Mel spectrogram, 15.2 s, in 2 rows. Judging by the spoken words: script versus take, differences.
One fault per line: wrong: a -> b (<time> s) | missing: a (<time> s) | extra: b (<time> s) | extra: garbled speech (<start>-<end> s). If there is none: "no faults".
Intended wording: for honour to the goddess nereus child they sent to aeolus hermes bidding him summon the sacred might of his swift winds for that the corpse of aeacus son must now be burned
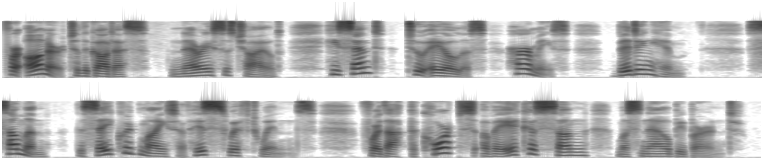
wrong: they -> he (3.2 s)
